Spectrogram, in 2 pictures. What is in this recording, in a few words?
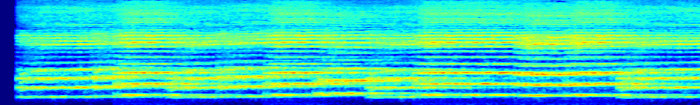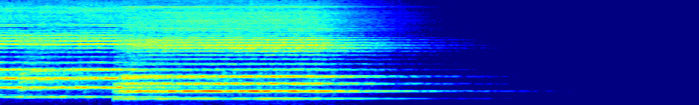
Alto; je ne menge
